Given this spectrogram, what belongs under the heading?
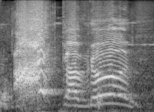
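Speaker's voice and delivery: high, loud, slow shocked cry.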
